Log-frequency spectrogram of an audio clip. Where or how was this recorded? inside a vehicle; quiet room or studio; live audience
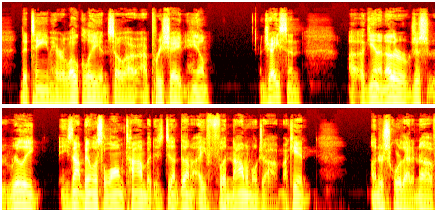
quiet room or studio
